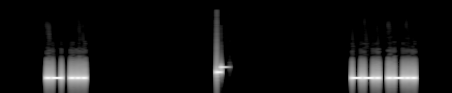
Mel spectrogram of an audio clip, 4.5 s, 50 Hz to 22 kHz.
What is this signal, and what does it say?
Morse code, heard as a keyed tone, about 42 wpm, 700 Hz. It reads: AS GL
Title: Top Two Letter Combinations in Words 40wpm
